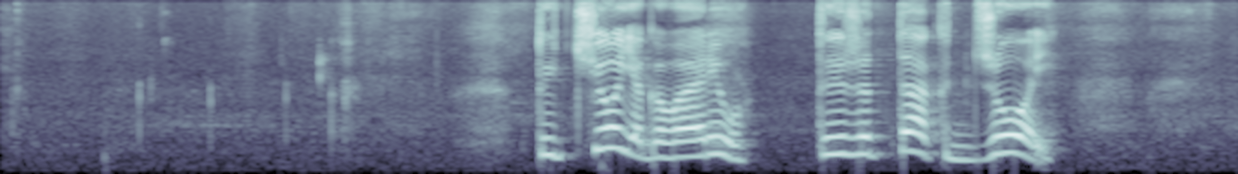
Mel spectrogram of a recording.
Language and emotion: Russian, angry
